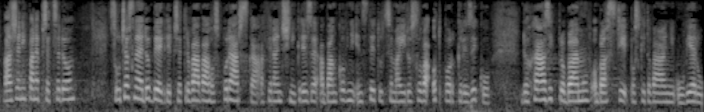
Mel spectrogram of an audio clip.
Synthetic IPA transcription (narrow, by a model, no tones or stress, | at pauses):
vaːʒɛniːpanɛpr̥ɛt̪sɛdo̞ | fso̞wt͡ʃasnɛːdo̞bjɛɡdɪpr̥ɛt̪r̩vaːvaːɦo̞spo̞daːr̥skaːʔafɪnant͡ʃɲiːkɾɪzɛʔabaŋko̞vɲiːʔɪnst̪ɪt̪ut͡sɛmajiːdo̞slo̞va̰ʔo̞t̪po̞ɾkɾɪzɪkudo̞xaːziːk̚pɾo̞blɛːmumfʔo̞̰blascɪpo̞skɪt̪o̞vaːɲiːʔuːvjɛɾuː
